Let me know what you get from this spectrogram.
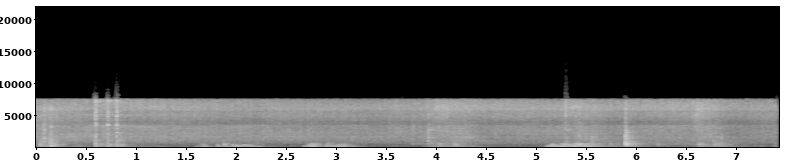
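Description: Noodles and vegetables sizzling in hot oil in a kadhai over a gas flame as they are stirred and tossed with a spatula, with a steady frying hiss. A few sharp clicks of the spatula on the pan come near the start and again about six seconds in.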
